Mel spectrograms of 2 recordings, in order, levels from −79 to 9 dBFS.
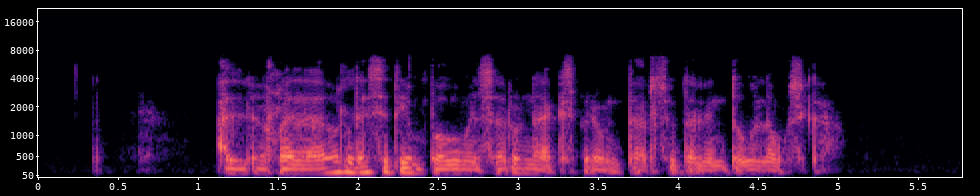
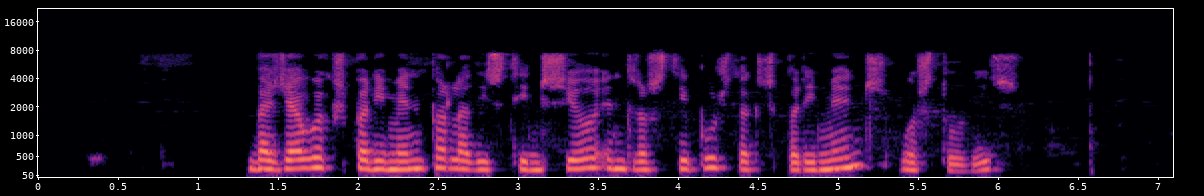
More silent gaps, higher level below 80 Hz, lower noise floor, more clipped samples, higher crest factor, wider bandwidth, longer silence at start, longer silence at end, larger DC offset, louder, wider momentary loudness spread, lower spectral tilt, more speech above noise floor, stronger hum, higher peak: neither; second, -64 dBFS vs -58 dBFS; about the same, -70 dBFS vs -69 dBFS; neither; about the same, 18 dB vs 16 dB; about the same, 7.2 kHz vs 7.8 kHz; second, 0.65 s vs 1.3 s; second, 0.8 s vs 1 s; neither; about the same, -21 LUFS vs -19 LUFS; second, 6 LU vs 9 LU; about the same, -6.5 dB/octave vs -5.5 dB/octave; about the same, 50 dB vs 50 dB; neither; about the same, -4 dBFS vs -4 dBFS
